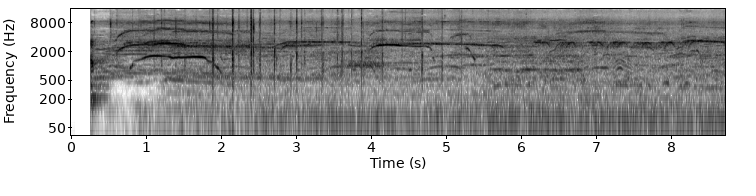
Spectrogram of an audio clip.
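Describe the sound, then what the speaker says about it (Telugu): A large crowd at an outdoor kite festival in Hyderabad, Telangana, applauding and cheering in a continuous wash of clapping, with shouts, children's voices and whistles over it. "మీ హర్షాతిరేకాల్ని చప్పట్లతో తెలియజేయాల్సిందిగా నగర వాసులు"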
